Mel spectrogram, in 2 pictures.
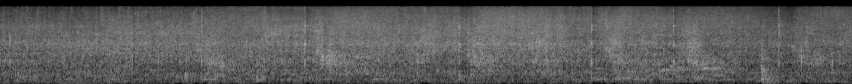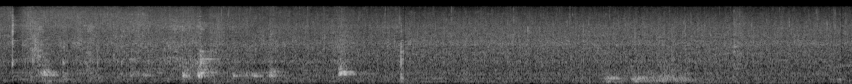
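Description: Fried prawns sizzling in a pan of cooked-down spice paste as they are stirred in, with scattered clicks of stirring. The sizzle is strongest a few seconds in, and the clicks come mostly through the middle.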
